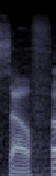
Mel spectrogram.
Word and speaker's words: Souf: They spell it with an F. A lot of people get that confused, but yeah, just to clear the air, it's South.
